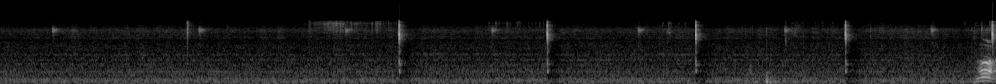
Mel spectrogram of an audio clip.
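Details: Cyclops Master electric fence charger, turned on in a quiet room: sharp snapping click about every one and a half seconds, evenly spaced; charger pulsing as it should.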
